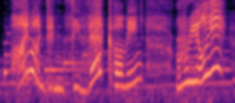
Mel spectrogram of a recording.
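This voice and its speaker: A woman voicing a small, chatty female companion creature in a video game, with a squeaky, childlike voice and blunt, sarcastic quips. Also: wildly swooping pitch, takes it slowly, heavily acted. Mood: quipping. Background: game music.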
